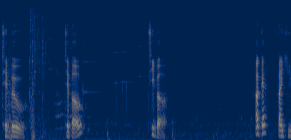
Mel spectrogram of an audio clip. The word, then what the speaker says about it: Thibaut: Oh, it's pronounced Taboo.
